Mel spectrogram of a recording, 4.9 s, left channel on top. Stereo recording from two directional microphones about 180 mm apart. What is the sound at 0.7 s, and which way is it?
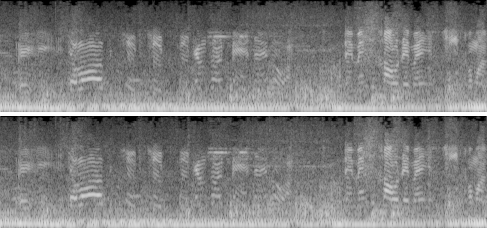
Vehicle, 20° right (ahead or behind).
